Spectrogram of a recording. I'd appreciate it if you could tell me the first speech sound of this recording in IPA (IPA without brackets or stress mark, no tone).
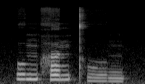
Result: ʊ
